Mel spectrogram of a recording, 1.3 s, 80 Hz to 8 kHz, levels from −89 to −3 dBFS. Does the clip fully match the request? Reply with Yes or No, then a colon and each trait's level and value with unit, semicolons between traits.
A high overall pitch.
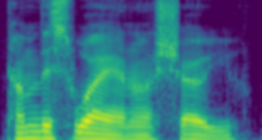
No: low, 105 Hz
